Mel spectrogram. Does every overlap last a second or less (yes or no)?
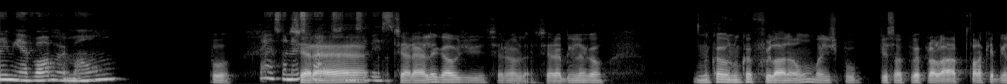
yes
